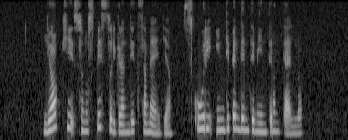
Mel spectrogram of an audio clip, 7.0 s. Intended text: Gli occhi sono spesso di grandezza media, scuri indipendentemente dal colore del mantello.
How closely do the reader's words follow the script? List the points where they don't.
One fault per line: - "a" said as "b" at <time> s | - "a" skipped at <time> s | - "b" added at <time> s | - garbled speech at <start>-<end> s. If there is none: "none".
- "dal colore del" skipped at 5.4 s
